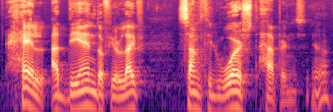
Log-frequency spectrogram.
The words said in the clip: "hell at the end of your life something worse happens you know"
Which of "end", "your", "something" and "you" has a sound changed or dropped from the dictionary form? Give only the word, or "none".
none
